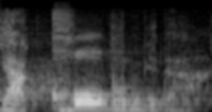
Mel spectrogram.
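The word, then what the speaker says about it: יעקב: 것을 히브리어로 읽으면 야곱은 히브리어 발음은 야코브 야코브 그리고 보강은 보입니다 그리고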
